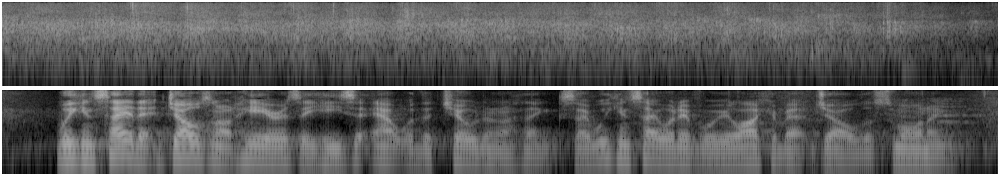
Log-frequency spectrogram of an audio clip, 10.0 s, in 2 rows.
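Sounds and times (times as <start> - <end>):
crowd clapping: 0.0 - 5.2
speech: 5.2 - 9.9.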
